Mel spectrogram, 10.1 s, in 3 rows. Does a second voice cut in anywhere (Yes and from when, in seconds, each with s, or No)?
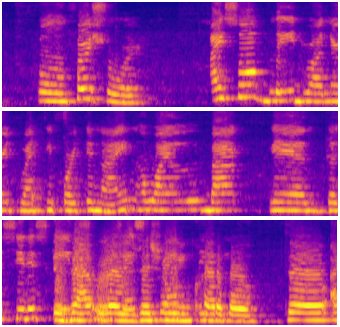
Yes, from 7.2 s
